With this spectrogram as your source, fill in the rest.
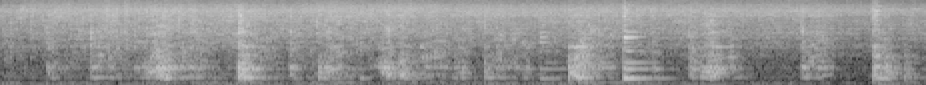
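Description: Onions frying in oil in a pan after whole spices such as cloves and stone flower, for a black chickpea curry; a steady soft sizzle with repeated louder stirring scrapes, close by, no talking.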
